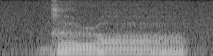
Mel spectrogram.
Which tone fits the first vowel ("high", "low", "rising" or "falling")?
high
